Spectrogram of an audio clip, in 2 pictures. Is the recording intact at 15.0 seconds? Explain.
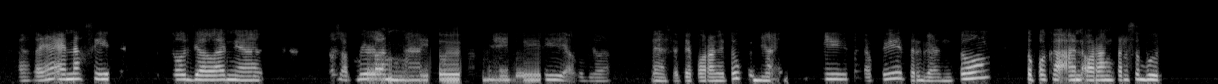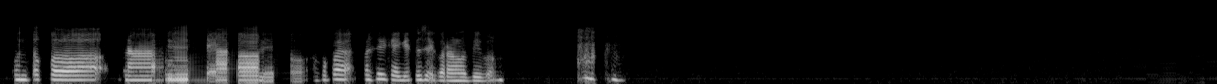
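No. Robotic sound from repeated short buffers runs from 13.52 to 15.21 s, so 15.0 s falls inside it. The likely cause is new audio arriving too slowly, with playback filling the gaps by looping the most recent fragment, about 15 ms long, while most of the real audio is skipped. That loop imposes a rigid buzz at about 67 Hz, giving the speech a flat, metallic, mechanical tone that only loosely follows its original contour.

Underneath, the AMR wideband (HD Voice) codec is active for the whole clip at 6.6 kbit/s, its lowest rate. At that bitrate the vocal-tract model has too few bits to rebuild the speech cleanly, so the sound comes out rough and raspy. The band also stops at 7 kHz, and the top portion above 6.4 kHz is only synthetic noise shaped to fill the space.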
